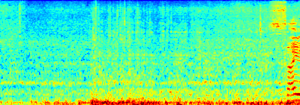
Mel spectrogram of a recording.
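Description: Car engine and road rumble heard from inside the cabin while driving, growing louder about a second in as the car picks up speed.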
